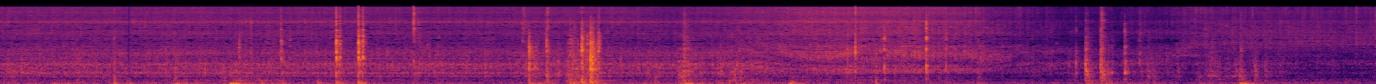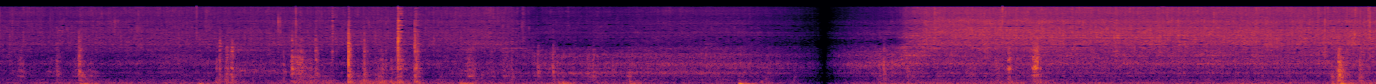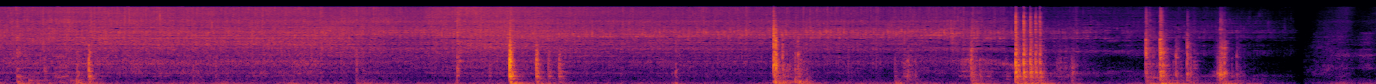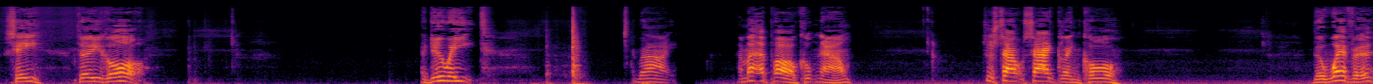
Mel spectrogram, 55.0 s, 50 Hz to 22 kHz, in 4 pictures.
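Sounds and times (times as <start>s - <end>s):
meat sizzling in a pan: 0.0s - 40.4s.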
